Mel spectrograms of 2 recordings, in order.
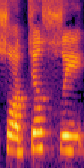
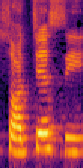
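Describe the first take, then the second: First: সুই thick, with rounded lips; heavy emphatic S in সদ জে সুই. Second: সি as a light plain "see"; natural unrounded mouth on সি; unrounded, thin S. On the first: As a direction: round the mouth fully on সুই. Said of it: "মুখ গোল করে বলছি". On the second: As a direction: let the S of সি thin out like sin. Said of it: "স্বাভাবিকভাবে বলছি". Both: Shown as a demonstration.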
